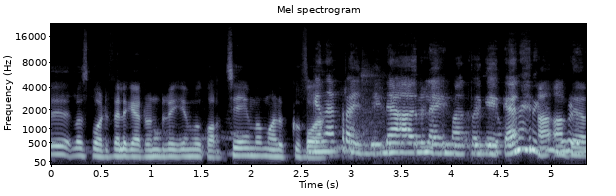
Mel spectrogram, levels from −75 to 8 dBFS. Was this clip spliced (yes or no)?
yes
